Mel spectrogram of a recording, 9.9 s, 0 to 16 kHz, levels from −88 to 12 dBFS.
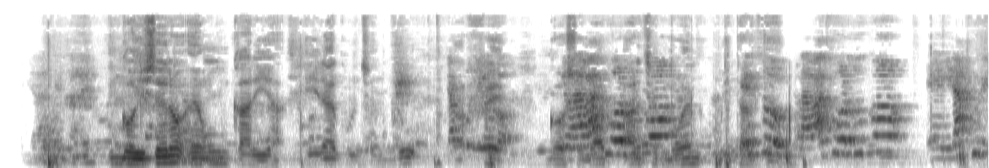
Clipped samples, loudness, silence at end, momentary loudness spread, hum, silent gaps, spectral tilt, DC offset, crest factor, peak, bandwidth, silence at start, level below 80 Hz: under 0.1%; -18 LUFS; 0 s; 17 LU; none; none; -4.5 dB/octave; under 0.1%; 18 dB; 0 dBFS; 11.5 kHz; 0.4 s; -50 dBFS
